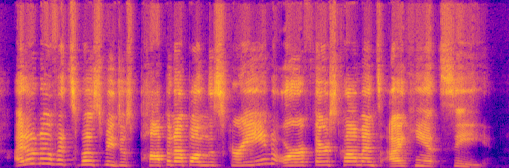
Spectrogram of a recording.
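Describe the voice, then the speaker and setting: A raised, projected voice moves at a fairly quick pace with lively intonation. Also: woman. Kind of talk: live stream talk.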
